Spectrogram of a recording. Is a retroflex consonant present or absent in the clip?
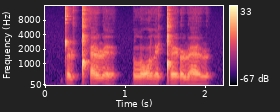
present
